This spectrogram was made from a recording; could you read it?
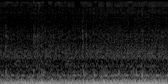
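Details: Daewoo Matiz three-cylinder petrol after engine repair, restarted during warm-up check: steady low idle with an even rumble, no knocks; running fine.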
